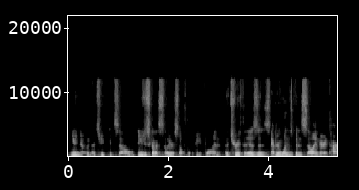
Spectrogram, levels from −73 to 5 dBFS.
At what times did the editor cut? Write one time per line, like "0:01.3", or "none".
0:01.3
0:03.0
0:04.0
